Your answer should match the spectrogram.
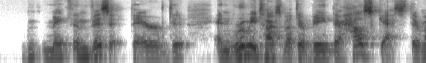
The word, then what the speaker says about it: Rumi: called the house guest and it's about and roomie is spelled r-u-m-i and if you google roomie house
